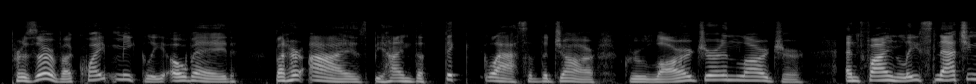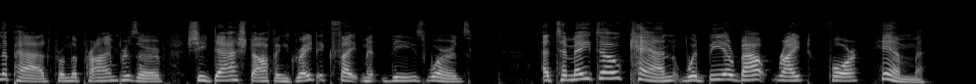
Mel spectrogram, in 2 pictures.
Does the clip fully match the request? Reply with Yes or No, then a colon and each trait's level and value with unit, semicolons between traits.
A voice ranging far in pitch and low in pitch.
No: wide, 6.3 semitones; medium, 170 Hz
